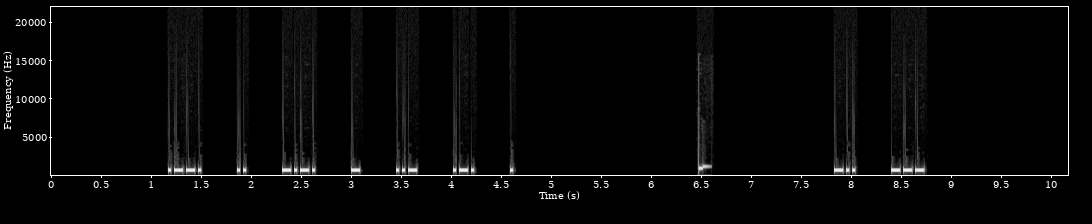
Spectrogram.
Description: Morse code, heard as a keyed tone, about 40 wpm, spaced as for 19 wpm, 700 Hz. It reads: PICTURE DO
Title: 4x Character Spacing - Top 200 Words - 40wpm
